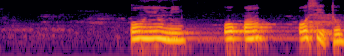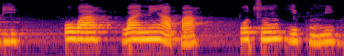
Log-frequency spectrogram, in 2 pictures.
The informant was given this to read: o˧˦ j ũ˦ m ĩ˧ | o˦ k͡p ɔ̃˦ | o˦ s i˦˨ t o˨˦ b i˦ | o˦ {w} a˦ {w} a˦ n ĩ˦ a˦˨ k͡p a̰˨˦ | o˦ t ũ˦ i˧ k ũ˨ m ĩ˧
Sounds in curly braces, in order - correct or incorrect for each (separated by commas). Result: correct, correct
